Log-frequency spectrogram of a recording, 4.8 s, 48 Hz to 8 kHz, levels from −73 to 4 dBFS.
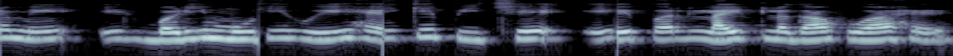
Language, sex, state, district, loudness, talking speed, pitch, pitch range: Hindi, female, Maharashtra, Sindhudurg, -19 LUFS, 175 wpm, 225 Hz, 215-235 Hz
